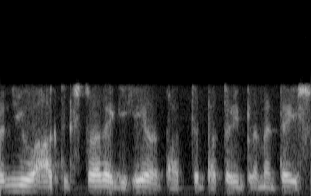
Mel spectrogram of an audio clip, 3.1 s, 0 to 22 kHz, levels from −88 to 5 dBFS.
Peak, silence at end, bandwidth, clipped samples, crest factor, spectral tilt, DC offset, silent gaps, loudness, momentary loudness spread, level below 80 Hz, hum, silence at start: -6 dBFS; 0 s; 3.9 kHz; under 0.1%; 16 dB; -8.5 dB/octave; under 0.1%; none; -23 LUFS; 11 LU; -68 dBFS; none; 0 s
